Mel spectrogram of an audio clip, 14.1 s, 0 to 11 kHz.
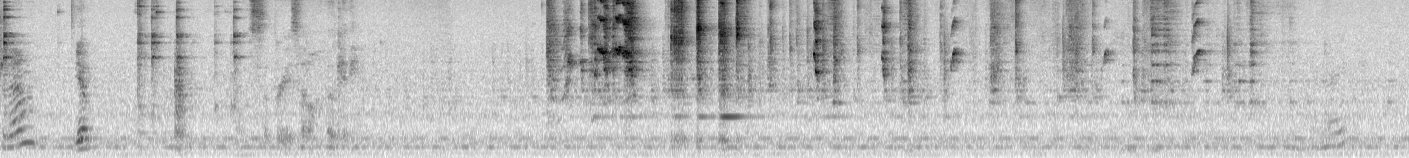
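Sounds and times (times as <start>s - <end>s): siphon plunger pumping in jug: 5.4s - 12.9s.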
